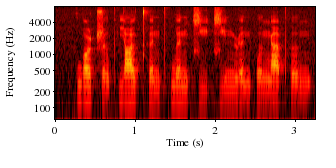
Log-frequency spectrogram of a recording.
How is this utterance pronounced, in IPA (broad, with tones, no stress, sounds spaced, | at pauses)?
k w ɔ˦ ʈ͡ʂ ɤ̰˨˩ pʰ j ɑ˦ ʊ̯ t̪ʰ ə˨˦ n pʰ w ə˥˨ n t͡ɕ i˨˦ t͡ɕ i˨˦ n ɻ ə̰˨˩ n p ɤ˥˨ ŋ ä˨˦ pʰ ɤ̰˨˩ ŋ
